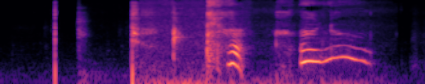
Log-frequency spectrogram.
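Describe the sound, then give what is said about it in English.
In a viral clip, a baby gives a couple of quick, sharp sneezes, then lets out a small sing-song vocalization that sounds like a dismayed "oh no," clear with no other talk around it. “Yes, that is a baby sneezing and then saying, oh no.”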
